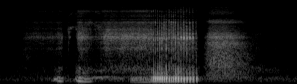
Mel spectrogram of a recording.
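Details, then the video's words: Bulldog contentedly sleeping and snoring: one rattling, fluttering snore with a wheezy hiss, surrounded by softer breathing. "BullDog snoring"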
